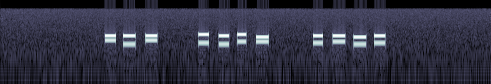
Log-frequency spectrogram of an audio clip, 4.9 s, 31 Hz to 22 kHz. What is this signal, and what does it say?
DTMF, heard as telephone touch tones, dialled by hand, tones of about 110 ms. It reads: 020 6297 5815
